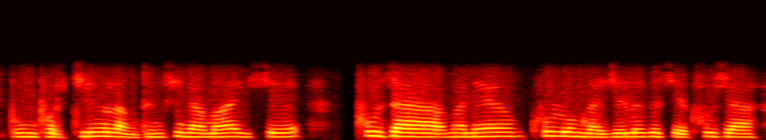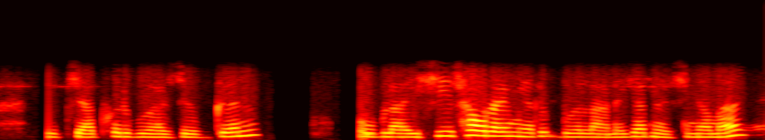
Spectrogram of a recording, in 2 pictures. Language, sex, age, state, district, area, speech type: Bodo, female, 30-45, Assam, Baksa, rural, conversation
